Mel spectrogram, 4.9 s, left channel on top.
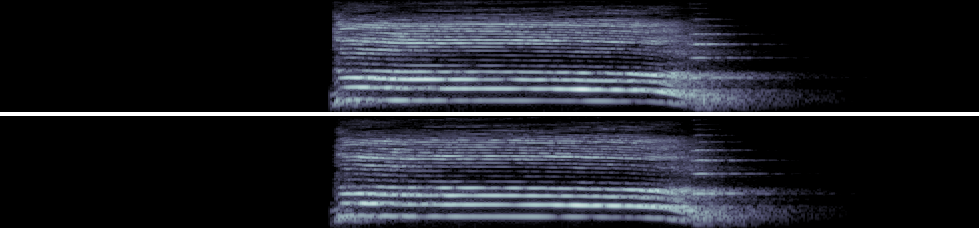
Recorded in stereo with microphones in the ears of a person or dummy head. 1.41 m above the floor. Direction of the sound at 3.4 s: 50° left (ahead or behind).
